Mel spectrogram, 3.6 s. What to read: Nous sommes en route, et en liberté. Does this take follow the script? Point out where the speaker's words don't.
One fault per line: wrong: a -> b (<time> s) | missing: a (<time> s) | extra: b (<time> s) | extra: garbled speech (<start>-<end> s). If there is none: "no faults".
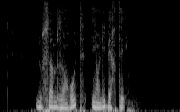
no faults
